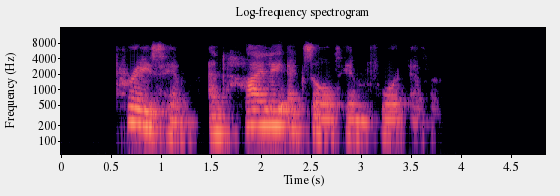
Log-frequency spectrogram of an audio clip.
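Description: A middle-aged woman speaks warmly through an online call.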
